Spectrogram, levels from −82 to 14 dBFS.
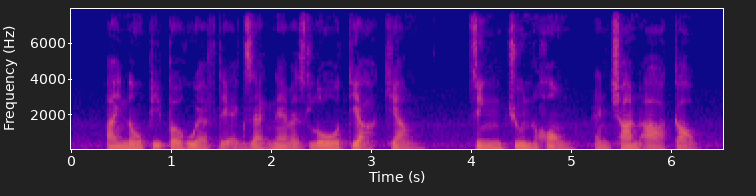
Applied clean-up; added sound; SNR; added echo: none; none; none; none.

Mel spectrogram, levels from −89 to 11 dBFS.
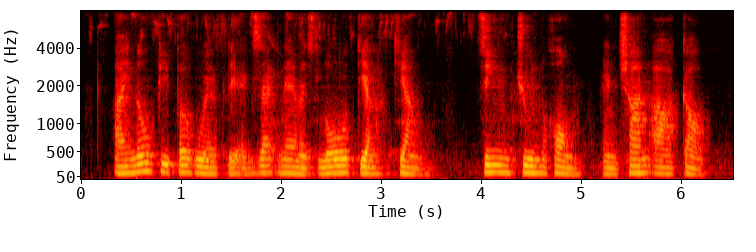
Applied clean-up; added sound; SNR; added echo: neural separator model SepFormer DNS4.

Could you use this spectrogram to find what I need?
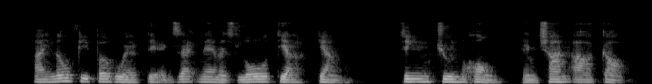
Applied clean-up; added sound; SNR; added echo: neural mask model DeepFilterNet 3.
